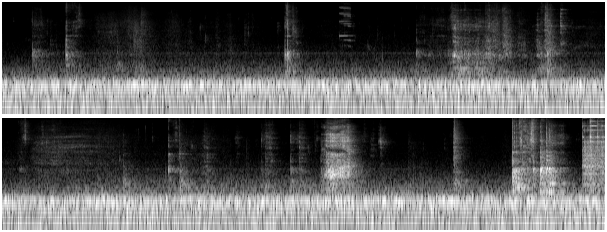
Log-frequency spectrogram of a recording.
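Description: Spoons clinking and scraping against metal bowls as several people eat, scattered light clinks with a louder cluster near the end. Under them runs a steady low hum.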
